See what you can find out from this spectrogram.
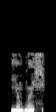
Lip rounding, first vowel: unrounded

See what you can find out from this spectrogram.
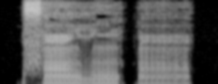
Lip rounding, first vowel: unrounded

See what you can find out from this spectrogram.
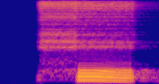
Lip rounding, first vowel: unrounded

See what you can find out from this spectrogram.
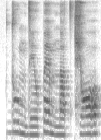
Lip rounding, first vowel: rounded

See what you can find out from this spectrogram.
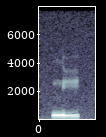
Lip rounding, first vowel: unrounded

